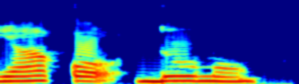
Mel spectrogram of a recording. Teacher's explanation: قاف کو کلکلا کریں گے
